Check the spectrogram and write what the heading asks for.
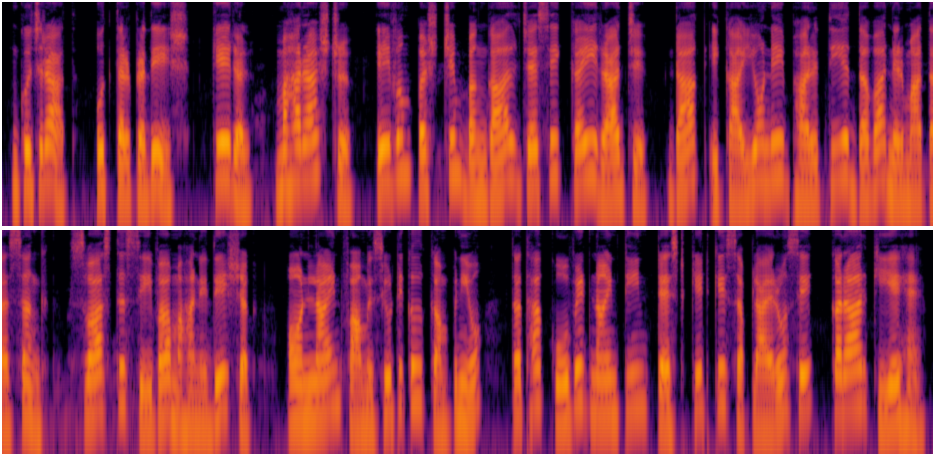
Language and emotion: Hindi, neutral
